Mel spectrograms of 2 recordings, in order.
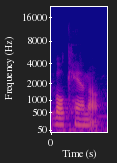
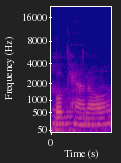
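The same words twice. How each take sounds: First: The word sounds slightly changed, as inside the compound. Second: The word sounds slightly changed, as inside the compound.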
